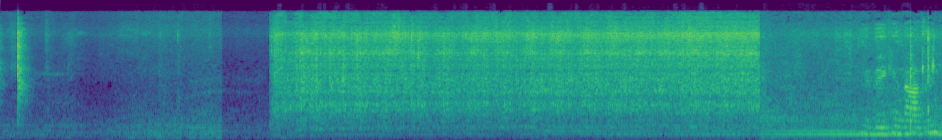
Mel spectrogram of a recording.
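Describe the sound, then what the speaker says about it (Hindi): An electric blender whirring through mint leaves and cucumber pieces in water, a steady loud motor roar for several seconds after a short start, with a person talking over it. "ये देखिए नाज़रीन बहुत अच्छे से ये ब्लेंड हो गई है।"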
